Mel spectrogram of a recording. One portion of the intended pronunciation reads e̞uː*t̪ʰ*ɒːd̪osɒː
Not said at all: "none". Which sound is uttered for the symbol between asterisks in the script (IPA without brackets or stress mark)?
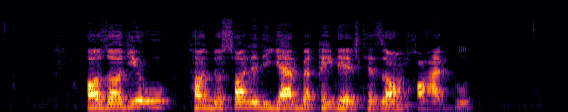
t̪ʰ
